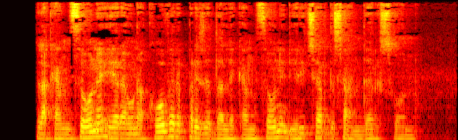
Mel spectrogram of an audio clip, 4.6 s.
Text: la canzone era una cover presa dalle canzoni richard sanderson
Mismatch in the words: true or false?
true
